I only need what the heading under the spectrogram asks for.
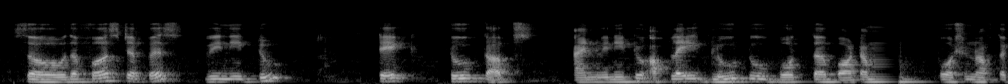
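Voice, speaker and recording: This step-by-step craft tutorial for children comes from a man with an Indian accent and a medium-pitched, slightly bright voice. He explains patiently and simply, making sure the kids follow along, and the sound is muffled with obvious room noise.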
